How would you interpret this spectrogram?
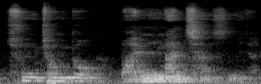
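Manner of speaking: ordinary talk, nothing marked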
